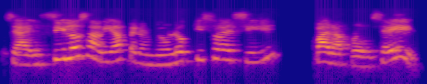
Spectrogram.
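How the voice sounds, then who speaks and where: A woman's voice: high voice, lively intonation, normal speed, a bit bright. A mother, telling a long story about her child and asking a question in casual talk, with many fillers. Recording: dull lo-fi audio with faint noise.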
